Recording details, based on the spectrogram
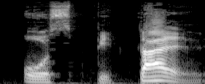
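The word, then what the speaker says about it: hospital: 발음하지 조 그리고 다음 단어 하우스 빌어 아니고 op 딸 이라고 발음합니다 자부 지금 보시는 것처럼 호텔은 어 뗄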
